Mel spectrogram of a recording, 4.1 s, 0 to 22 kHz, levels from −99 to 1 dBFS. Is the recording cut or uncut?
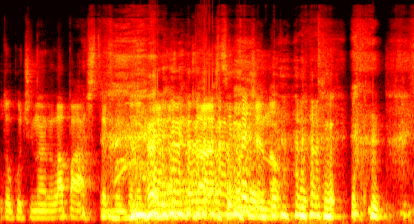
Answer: uncut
